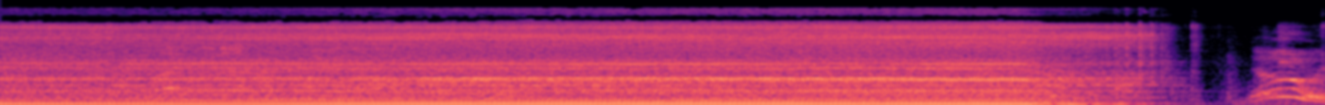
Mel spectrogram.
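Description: A car engine idles with a steady hum, then shuts off.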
